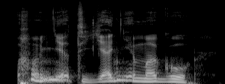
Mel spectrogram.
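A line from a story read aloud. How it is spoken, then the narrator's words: Moaning duke. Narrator (Russian): простонал герцог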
